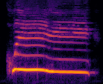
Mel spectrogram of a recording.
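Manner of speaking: very high, long-held loud note; showy intro flourish. Pretend. Host announces herself as motivational queen, high held flourish. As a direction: sing out the word high and hold it.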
